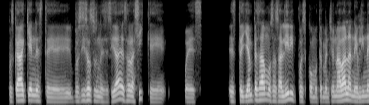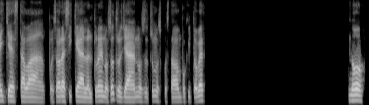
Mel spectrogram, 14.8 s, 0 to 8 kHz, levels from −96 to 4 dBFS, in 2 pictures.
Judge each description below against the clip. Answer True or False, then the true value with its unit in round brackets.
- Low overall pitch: True (130 Hz)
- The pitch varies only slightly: False (3.2 semitones)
